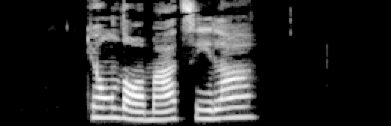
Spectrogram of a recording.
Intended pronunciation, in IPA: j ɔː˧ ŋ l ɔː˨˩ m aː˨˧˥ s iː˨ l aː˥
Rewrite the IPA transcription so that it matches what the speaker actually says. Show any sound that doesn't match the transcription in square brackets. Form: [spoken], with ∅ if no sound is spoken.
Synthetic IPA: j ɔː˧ ŋ l ɔː˨˩ m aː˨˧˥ [t͡s] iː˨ l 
